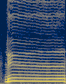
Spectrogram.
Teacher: 혀를 입 천장에 대고 흘려 보내면서 내는 소리야. 르 계속 흐르는 소리라고 보시면 돼요.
